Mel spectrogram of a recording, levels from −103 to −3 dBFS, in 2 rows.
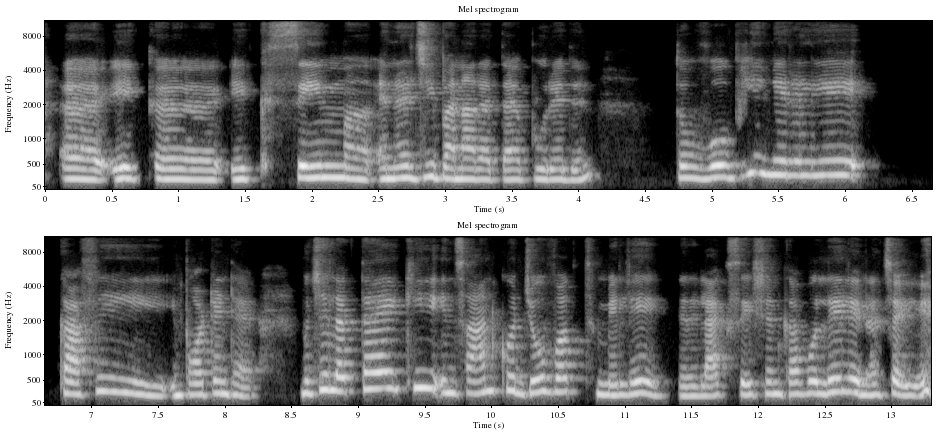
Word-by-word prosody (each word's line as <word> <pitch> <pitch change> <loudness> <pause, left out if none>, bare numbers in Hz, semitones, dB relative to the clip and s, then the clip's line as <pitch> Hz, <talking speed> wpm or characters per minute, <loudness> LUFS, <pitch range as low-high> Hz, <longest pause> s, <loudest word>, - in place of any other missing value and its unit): अ, - - -1 0.3
एक 215 +1 +1 0.6
एक 200 0 -2
same 230 0 +4
energy 210 +3 +1
बना 205 -1 +2
रहता 195 -1 -4
है 195 - -3
पूरे 195 -1 -2
दिन, 200 +7 -4 0.6
तो 230 -1 +1
वो 235 +3 +5
भी 315 +5 -1
मेरे 280 -1 +1
लिए 280 - -1 0.7
काफ़ी 235 +3 0 0.5
इम्पॉर्टेंट 215 +3 -1
है। 180 -3 -6 0.4
मुझे 270 +7 +2
लगता 280 +2 +2
है 330 0 +3
कि 345 0 +4
इंसान 245 0 -1
को 295 - +2
जो 255 +2 +3
वक़्त 265 0 -3
मिले 210 +3 +1 0.2
रिलैक्सेशन 195 +4 -2
का 225 0 -2
वो - - +3
ले 245 +3 +2
लेना 235 -6 +2
चाहिए। 200 +2 +1
230 Hz, 150 wpm, -23 LUFS, 205-265 Hz, 0.7 s, वो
